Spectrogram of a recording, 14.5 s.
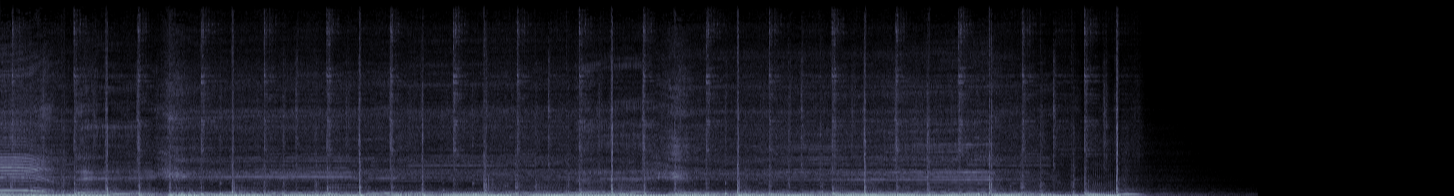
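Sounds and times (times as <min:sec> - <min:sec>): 
ethnic chant: 0:00.0 - 0:10.7.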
